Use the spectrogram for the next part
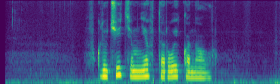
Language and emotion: Russian, neutral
